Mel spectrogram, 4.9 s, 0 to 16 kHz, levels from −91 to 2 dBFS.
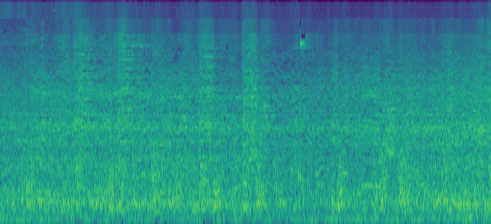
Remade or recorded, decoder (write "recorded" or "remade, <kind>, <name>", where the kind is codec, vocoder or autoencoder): recorded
